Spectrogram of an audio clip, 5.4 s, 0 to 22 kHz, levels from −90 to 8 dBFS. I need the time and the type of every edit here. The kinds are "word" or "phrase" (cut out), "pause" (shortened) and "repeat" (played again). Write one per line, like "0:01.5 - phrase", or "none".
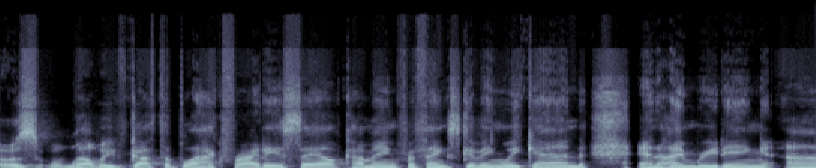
none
